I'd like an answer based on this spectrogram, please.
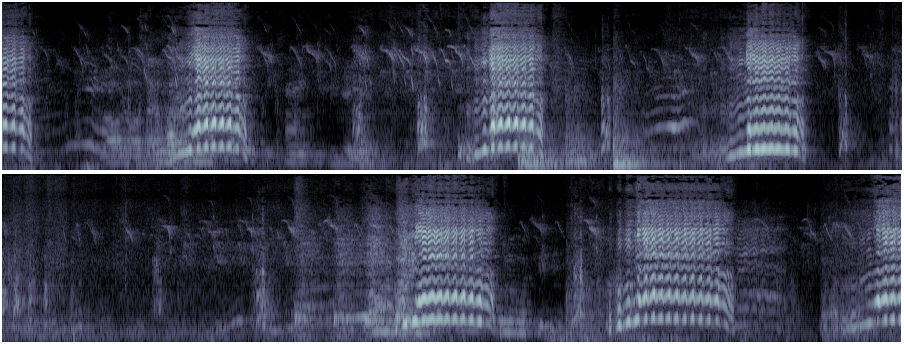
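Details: Baby goat bleating: loud, wavering, nasal baa calls in repeated bursts about every two to three seconds, six strong bleats with quieter sounds between them.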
